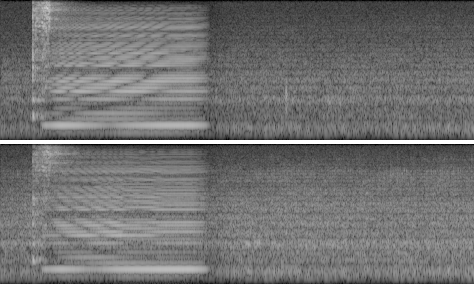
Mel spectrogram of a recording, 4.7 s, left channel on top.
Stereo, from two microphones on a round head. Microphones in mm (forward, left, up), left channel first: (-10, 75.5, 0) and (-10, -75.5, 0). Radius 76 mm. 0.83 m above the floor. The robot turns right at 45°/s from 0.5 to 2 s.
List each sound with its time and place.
0.3 s cutlery clinking: 55° left (ahead or behind), 1.2 m; by 0.7 s 60° left (ahead or behind), 1.2 m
